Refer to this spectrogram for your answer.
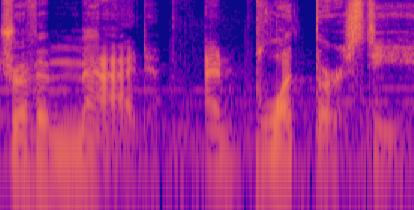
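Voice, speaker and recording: A man puts on a character voice, very deep and low, at a fairly slow pace. Clear music plays in the background. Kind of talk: dramatic lore narration. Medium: machinima. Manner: solemn, formal, ceremonial.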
